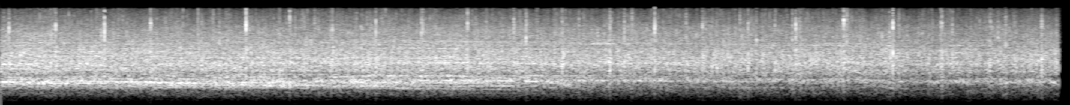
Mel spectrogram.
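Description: A large crowd applauds loudly in a big hall.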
